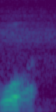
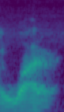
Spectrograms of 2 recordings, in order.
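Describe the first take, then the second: First: It is said in a British accent. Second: It is said in an American accent. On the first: "normally I would say water" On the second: "so I have to say water"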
